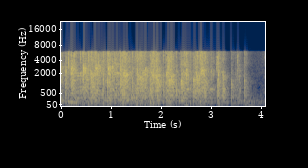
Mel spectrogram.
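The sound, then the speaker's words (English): Audience applause at a meeting celebrating an award: dense, steady clapping that stays loud, then thins out and fades near the end. “none of whom are here to hear your applause”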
